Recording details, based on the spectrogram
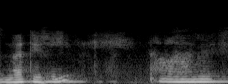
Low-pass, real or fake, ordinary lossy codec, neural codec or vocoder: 7.2 kHz; fake; MP3, 24 kbps; codec, 16 kHz, 1 kbps, FreqCodec, smaller model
